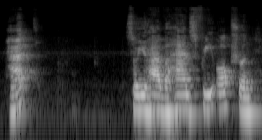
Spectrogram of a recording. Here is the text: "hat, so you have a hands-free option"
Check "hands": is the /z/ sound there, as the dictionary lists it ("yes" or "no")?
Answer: no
